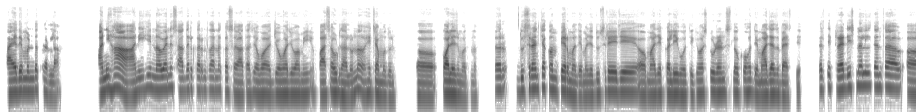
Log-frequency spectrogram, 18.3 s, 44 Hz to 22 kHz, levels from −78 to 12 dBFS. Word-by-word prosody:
फायदेमंद 140 Hz, +2 st, +3 dB
ठरला. 125 Hz, -6 st, -5 dB, 0.8 s
आणि 140 Hz, +4 st, +5 dB
हां. 165 Hz, +2 st, +6 dB
आणि 130 Hz, +4 st, 0 dB
हे 170 Hz, +2 st, -4 dB
नव्याने 160 Hz, +1 st, +1 dB
सादर 155 Hz, -1 st, -3 dB
करताना 150 Hz, 0 st, -4 dB
कसं 135 Hz, -2 st, -4 dB
आता 115 Hz, +1 st, -2 dB
जेव्हा 125 Hz, -1 st, -1 dB
जेव्हा-जेव्हा 125 Hz, +1 st, 0 dB
मी 120 Hz, +1 st, -4 dB, 0.2 s
पासआऊट 120 Hz, +1 st, +1 dB
झालो 115 Hz, -1 st, -1 dB
ना 150 Hz, +3 st, -1 dB
ह्याच्यामधून 115 Hz, -3 st, -3 dB, 0.5 s
अ, -, -, +1 dB, 0.4 s
कॉलेजमधनं, 115 Hz, -4 st, +2 dB, 0.4 s
तर 155 Hz, 0 st, +1 dB, 0.3 s
दुसऱ्यांच्या 160 Hz, +3 st, +2 dB
कम्पेअरमध्ये, 135 Hz, -6 st, +1 dB
म्हणजे 115 Hz, +1 st, -3 dB
दुसरे 135 Hz, +2 st, +1 dB
जे 135 Hz, +1 st, +2 dB, 0.2 s
अ, 120 Hz, -2 st, 0 dB
माझे 120 Hz, +1 st, -1 dB
कलीग 125 Hz, -1 st, +2 dB
होते 120 Hz, 0 st, -3 dB
किंवा 125 Hz, +2 st, -2 dB
स्टुडंट्स 130 Hz, 0 st, -2 dB
लोकं 130 Hz, 0 st, -3 dB
होते 130 Hz, -2 st, -2 dB
माझ्याच 120 Hz, +1 st, +2 dB
बॅचचे. 110 Hz, -2 st, -3 dB, 0.4 s
तर 155 Hz, -, -1 dB
ते 175 Hz, -, -3 dB
ट्रॅडिशनल, 175 Hz, +5 st, +3 dB
त्यांचा 175 Hz, -1 st, +3 dB
अ, 160 Hz, -4 st, -3 dB
130 Hz, 135 wpm, -23 LUFS, 120-150 Hz, 0.8 s, हां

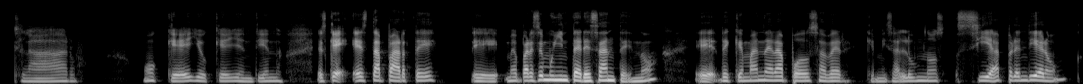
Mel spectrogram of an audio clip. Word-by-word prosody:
Claro. 145 Hz, +1 st, -7 dB, 0.7 s
Okey, 170 Hz, -1 st, -2 dB
okey, 155 Hz, +1 st, -5 dB
entiendo. 150 Hz, +2 st, -5 dB, 0.3 s
Es -, -, -4 dB
que -, -, +3 dB
esta 180 Hz, +2 st, +2 dB
parte, 175 Hz, +3 st, 0 dB, 0.3 s
eh, 145 Hz, -2 st, -1 dB
me 170 Hz, 0 st, -3 dB
parece 175 Hz, +3 st, +3 dB
muy 205 Hz, 0 st, +7 dB
interesante, 185 Hz, -4 st, +5 dB
¿no? 175 Hz, -, -1 dB, 0.3 s
Eh, -, -, +1 dB
¿de 170 Hz, -2 st, -2 dB
qué 170 Hz, +1 st, -2 dB
manera 185 Hz, +1 st, +1 dB
puedo 170 Hz, -1 st, 0 dB
saber 160 Hz, -2 st, -3 dB
que -, -, -12 dB
mis 145 Hz, +1 st, -8 dB
alumnos 165 Hz, +2 st, -3 dB
sí 175 Hz, -1 st, -2 dB
aprendieron, 190 Hz, +4 st, 0 dB
170 Hz, 140 wpm, -22 LUFS, 155-185 Hz, 0.7 s, muy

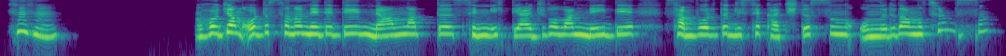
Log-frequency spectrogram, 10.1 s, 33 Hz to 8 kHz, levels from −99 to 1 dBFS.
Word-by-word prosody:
Hı 380 Hz, -, +1 dB
hı. 250 Hz, -6 st, -2 dB, 1.4 s
Hocan 295 Hz, +7 st, +4 dB
orada 285 Hz, +4 st, +2 dB
sana 315 Hz, -1 st, 0 dB
ne 290 Hz, -2 st, +4 dB
dedi, 290 Hz, -1 st, 0 dB
ne 240 Hz, -, +2 dB
anlattı, 290 Hz, +3 st, -1 dB
senin 260 Hz, -2 st, +1 dB
ihtiyacın 250 Hz, -1 st, -2 dB
olan 280 Hz, -2 st, +2 dB
neydi? 275 Hz, +3 st, -1 dB, 0.2 s
Sen 275 Hz, -4 st, +1 dB
bu 275 Hz, -, +3 dB
arada 270 Hz, +2 st, +2 dB
lise 260 Hz, +2 st, -2 dB
kaçtasın, 275 Hz, +4 st, -2 dB
onları 235 Hz, -2 st, -1 dB
da 305 Hz, -, +4 dB
anlatır 290 Hz, +6 st, -1 dB
mısın? 390 Hz, -1 st, -8 dB
280 Hz, 130 wpm, -23 LUFS, 255-295 Hz, 1.4 s, Hocan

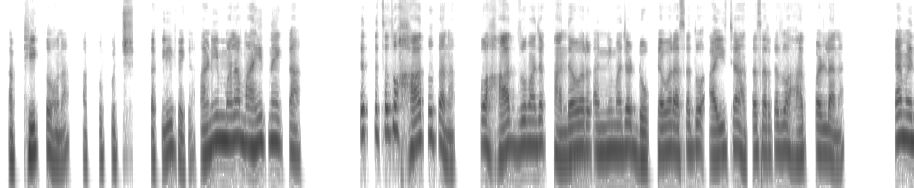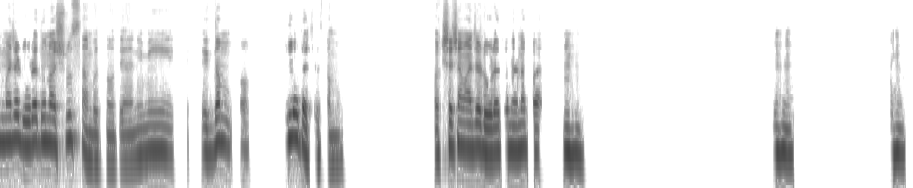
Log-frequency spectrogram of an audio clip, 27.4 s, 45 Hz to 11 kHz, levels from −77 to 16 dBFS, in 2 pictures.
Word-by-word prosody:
आप 110 Hz, -, 0 dB
ठीक 135 Hz, -1 st, +4 dB
तो 140 Hz, -, +1 dB
हो 110 Hz, -, -1 dB
ना? 110 Hz, +8 st, -6 dB, 0.2 s
आपको 115 Hz, +1 st, -11 dB
कुछ 120 Hz, -1 st, -6 dB, 0.3 s
तकलीफ 130 Hz, +5 st, -2 dB
है 105 Hz, -, -1 dB
क्या? 105 Hz, +5 st, -15 dB, 0.2 s
आणि 155 Hz, +8 st, +4 dB
मला 190 Hz, +1 st, +5 dB
माहीत 170 Hz, 0 st, +3 dB
नाही 185 Hz, -1 st, +2 dB
का, 135 Hz, -5 st, -5 dB, 0.9 s
तर 225 Hz, -, +2 dB
त्याचा 225 Hz, 0 st, -4 dB
जो 250 Hz, -, +2 dB
हात 160 Hz, +5 st, +2 dB
होता 185 Hz, -6 st, -1 dB
ना, 105 Hz, -4 st, -3 dB, 0.4 s
तो 165 Hz, -, +1 dB
हात 135 Hz, +5 st, +3 dB
जो 160 Hz, +2 st, +1 dB
माझ्या 165 Hz, +1 st, +1 dB
खांद्यावर 140 Hz, +1 st, 0 dB
आणि 135 Hz, +1 st, +1 dB
माझ्या 145 Hz, +1 st, +2 dB
डोक्यावर 130 Hz, +4 st, 0 dB
असा 135 Hz, +1 st, -1 dB
तो 150 Hz, 0 st, 0 dB
आईच्या 135 Hz, +5 st, 0 dB
हातासारखा 130 Hz, +2 st, -4 dB
जो 145 Hz, -, 0 dB
हात 125 Hz, +1 st, 0 dB, 0.2 s
पडला 130 Hz, -3 st, +1 dB
ना, 105 Hz, 0 st, -5 dB, 0.8 s
काय 195 Hz, +2 st, +3 dB
माहीत 190 Hz, -3 st, +4 dB
माझ्या 180 Hz, +2 st, +4 dB
डोळ्यातून 175 Hz, +1 st, +3 dB
अश्रूच 185 Hz, +3 st, +1 dB
थांबत 115 Hz, -7 st, -2 dB
नव्हते 105 Hz, 0 st, -6 dB
आणि 120 Hz, +3 st, -2 dB
मी 140 Hz, 0 st, 0 dB, 0.4 s
एकदम 145 Hz, +7 st, +1 dB, 0.2 s
अ, -, -, -10 dB, 0.4 s
रडलो 195 Hz, +2 st, +2 dB
त्याच्यासमोर. 115 Hz, -7 st, -2 dB, 1.4 s
अक्षरशः 155 Hz, +6 st, +2 dB
माझ्या 150 Hz, 0 st, +4 dB
डोळ्यातून 135 Hz, +2 st, +3 dB
आहे 140 Hz, -, +4 dB
ना, 150 Hz, -, +4 dB, 0.2 s
प -, -, +1 dB, 0.4 s
हं, 135 Hz, -, +6 dB
हं. 130 Hz, -, +2 dB, 2.9 s
हं, 135 Hz, -, +2 dB
हं. 125 Hz, 0 st, 0 dB, 1.5 s
हं, 130 Hz, -, 0 dB
हं. 130 Hz, -1 st, +1 dB
140 Hz, 135 wpm, -23 LUFS, 125-170 Hz, 2.9 s, हं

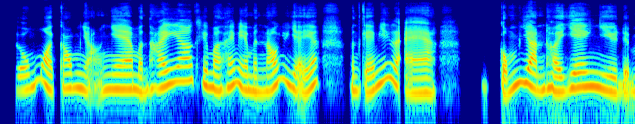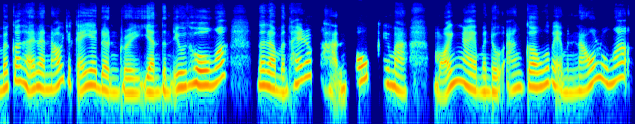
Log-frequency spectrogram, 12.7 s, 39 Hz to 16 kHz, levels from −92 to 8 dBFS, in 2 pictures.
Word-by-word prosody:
Đúng 210 Hz, +9 st, -3 dB
rồi. 250 Hz, -8 st, +2 dB
Công 225 Hz, +2 st, -2 dB
nhận 205 Hz, 0 st, -4 dB
nha, 215 Hz, 0 st, +2 dB
mình 195 Hz, -2 st, -2 dB
thấy 230 Hz, +7 st, +1 dB
á, 315 Hz, +1 st, +2 dB
khi 280 Hz, -5 st, -1 dB
mà 215 Hz, -4 st, +1 dB
thấy 245 Hz, +3 st, +1 dB
mẹ 250 Hz, -7 st, 0 dB
mình 190 Hz, -2 st, -3 dB
nấu 235 Hz, +5 st, +2 dB
như 330 Hz, -, -5 dB
vậy 215 Hz, -, 0 dB
á, 265 Hz, -, +2 dB, 0.3 s
mình 200 Hz, -1 st, -5 dB
cảm 190 Hz, +4 st, -1 dB
giác 350 Hz, +5 st, -1 dB
là, 265 Hz, -, +3 dB
à, 180 Hz, 0 st, -1 dB, 0.6 s
cũng 270 Hz, +7 st, +1 dB
dành 230 Hz, -7 st, +4 dB
thời 190 Hz, -4 st, +2 dB
gian 240 Hz, +3 st, +2 dB
nhiều 200 Hz, -5 st, 0 dB
để -, -, -1 dB
mới 230 Hz, +4 st, -1 dB
có 320 Hz, -, 0 dB
thể 245 Hz, -7 st, +1 dB
là 235 Hz, -, +2 dB
nấu 235 Hz, +8 st, -1 dB
cho 305 Hz, -, -6 dB
cả 205 Hz, -, -3 dB
gia 260 Hz, +2 st, +3 dB
đình 200 Hz, -5 st, -1 dB
rồi 180 Hz, -1 st, -1 dB
dành 185 Hz, 0 st, 0 dB
tình 200 Hz, -, -3 dB
yêu 235 Hz, +2 st, +2 dB
thương 260 Hz, 0 st, +6 dB
á, 330 Hz, -, +5 dB, 0.3 s
nên 260 Hz, -1 st, +3 dB
là 225 Hz, -, +4 dB
mình 185 Hz, -1 st, -5 dB
thấy 290 Hz, +6 st, 0 dB
rất 400 Hz, +1 st, 0 dB
là -, -, -12 dB
hạnh 220 Hz, -, -3 dB
phúc 330 Hz, +5 st, +3 dB
khi 280 Hz, -, -2 dB
mà 220 Hz, -7 st, 0 dB, 0.3 s
mỗi 260 Hz, -, 0 dB
ngày 280 Hz, -8 st, +1 dB
mình 190 Hz, -1 st, -4 dB
được 185 Hz, -, -1 dB
ăn 230 Hz, +3 st, -4 dB
cơm 240 Hz, -2 st, +2 dB
của 280 Hz, -, +2 dB
mẹ 265 Hz, -5 st, -2 dB
mình 180 Hz, -1 st, -6 dB
nấu 230 Hz, -, +1 dB
luôn 310 Hz, -6 st, 0 dB
á. 375 Hz, +4 st, +1 dB
230 Hz, 305 wpm, -24 LUFS, 200-270 Hz, 0.6 s, thương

